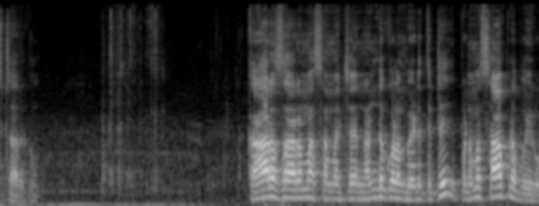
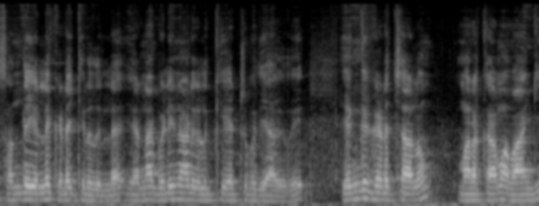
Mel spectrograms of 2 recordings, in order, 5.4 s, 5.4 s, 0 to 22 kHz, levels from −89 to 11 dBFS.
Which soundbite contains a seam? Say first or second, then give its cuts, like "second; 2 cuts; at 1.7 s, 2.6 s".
first; 1 cut; at 2.0 s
